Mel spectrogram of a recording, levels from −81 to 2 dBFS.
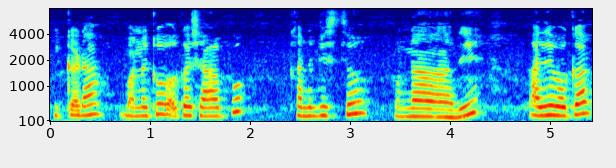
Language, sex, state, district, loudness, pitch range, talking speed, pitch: Telugu, female, Andhra Pradesh, Annamaya, -15 LUFS, 220-270 Hz, 90 wpm, 235 Hz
